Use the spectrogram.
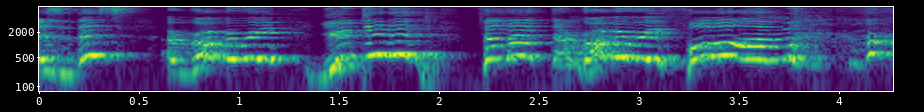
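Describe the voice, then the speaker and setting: A put-on character voice at an extremely high pitch moves at a fairly slow pace with a slight echo. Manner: very angry, indignant.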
